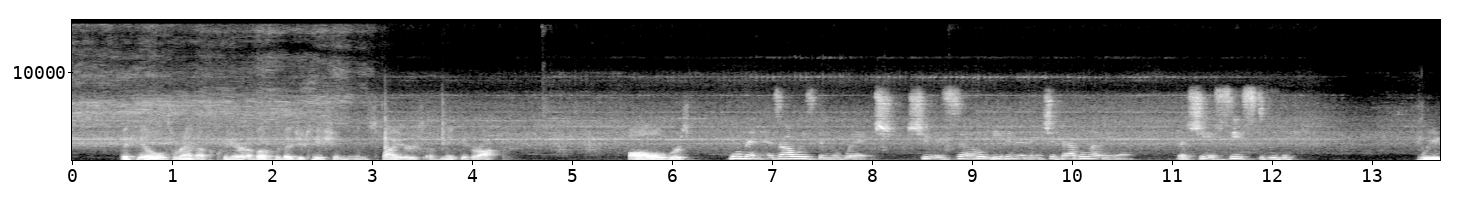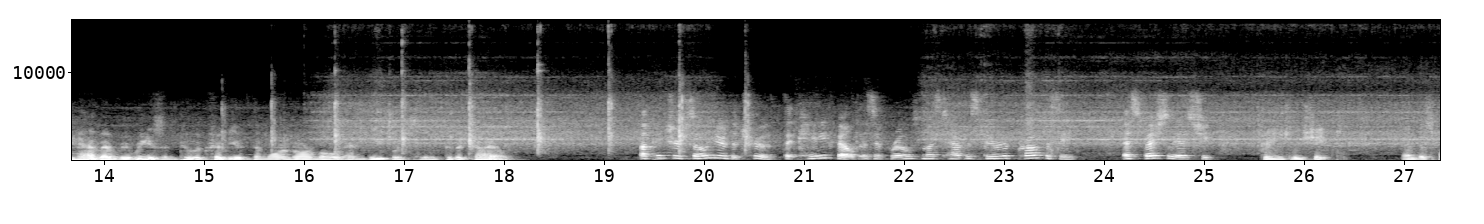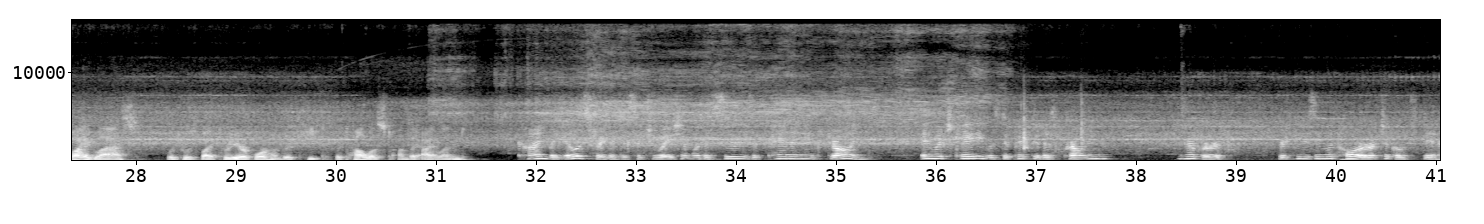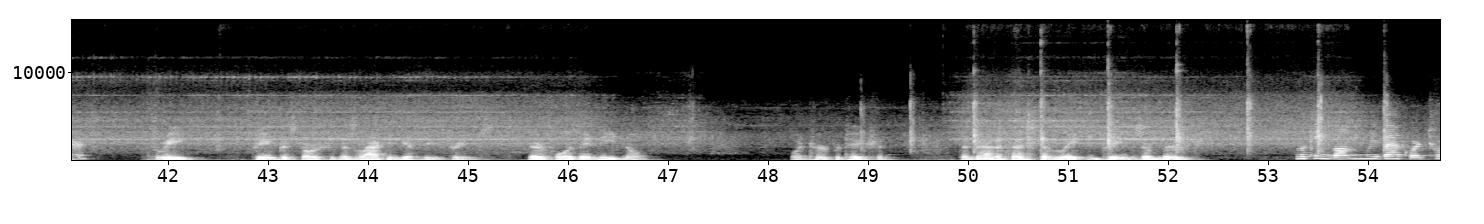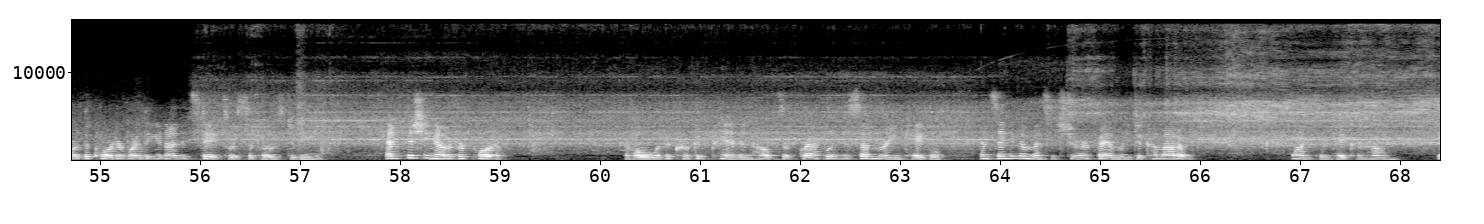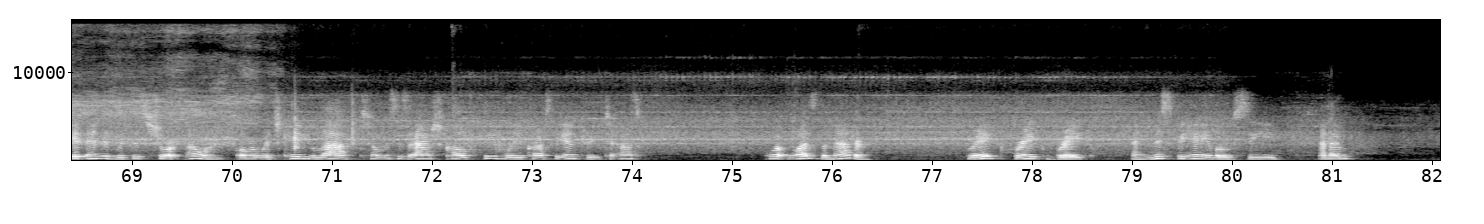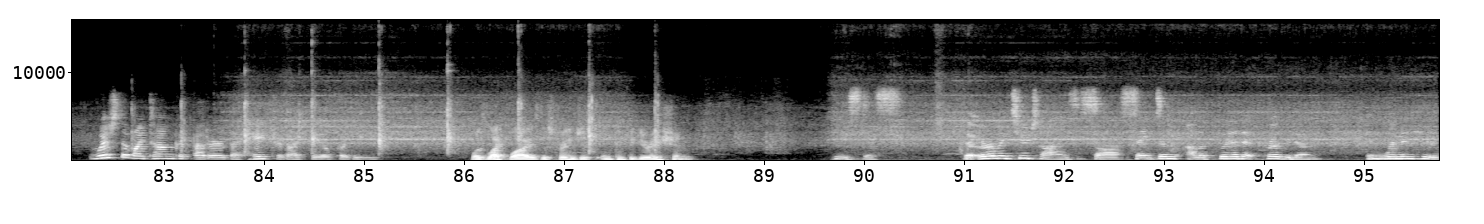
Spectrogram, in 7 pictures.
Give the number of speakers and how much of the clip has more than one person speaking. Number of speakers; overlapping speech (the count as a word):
four, no overlap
